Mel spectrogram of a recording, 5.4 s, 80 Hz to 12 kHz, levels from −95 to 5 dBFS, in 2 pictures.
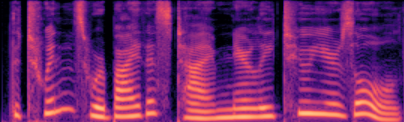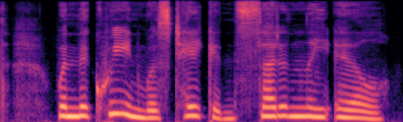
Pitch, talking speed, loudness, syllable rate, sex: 245 Hz, 190 wpm, -16 LUFS, 4.6 syllables/s, female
